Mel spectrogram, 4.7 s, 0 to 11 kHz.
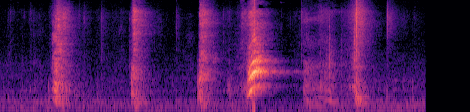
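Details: Toy Poodles rushing down a neighbour's entry stairs to greet their owner returning home, September 2010; six short sharp barks spaced about a second apart, one louder bark midway, a quiet room between them.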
